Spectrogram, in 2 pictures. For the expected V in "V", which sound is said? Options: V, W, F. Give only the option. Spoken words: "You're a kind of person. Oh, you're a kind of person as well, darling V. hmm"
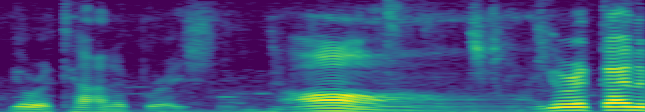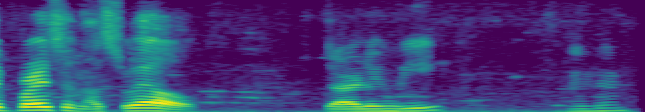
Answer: W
